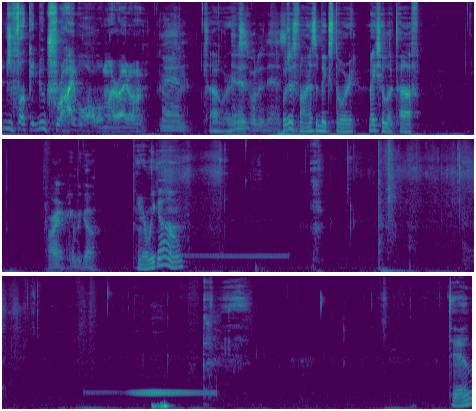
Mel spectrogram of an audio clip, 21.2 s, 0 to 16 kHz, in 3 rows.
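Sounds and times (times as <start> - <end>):
speech: 0.0 - 6.4, 7.8 - 10.0, 20.9 - 21.2
telephone call ringing tones: 9.6 - 11.4, 15.4 - 17.4.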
